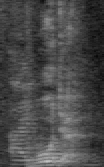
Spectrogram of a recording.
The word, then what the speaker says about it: woulda: Okay, but when you're saying, you could say, I would have blah blah blah, but how do you contract it? Woulda.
